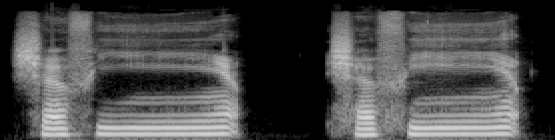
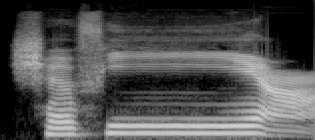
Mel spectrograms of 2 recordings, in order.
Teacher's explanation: Mengalir pada makhraj ain iaitu di tengah kerongkong. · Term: sifat tawassud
